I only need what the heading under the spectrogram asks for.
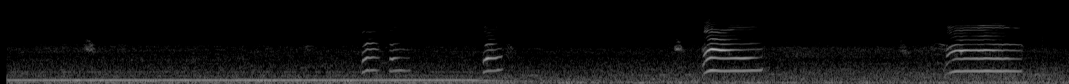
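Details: Grey and white cat meowing on a fence: four harmonic meows, short and rising at first, then two longer, louder calls that rise and hold steady, over a low steady hum.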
